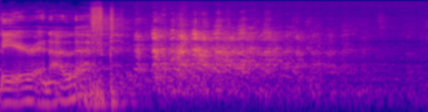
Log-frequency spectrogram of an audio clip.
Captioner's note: audience laughing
